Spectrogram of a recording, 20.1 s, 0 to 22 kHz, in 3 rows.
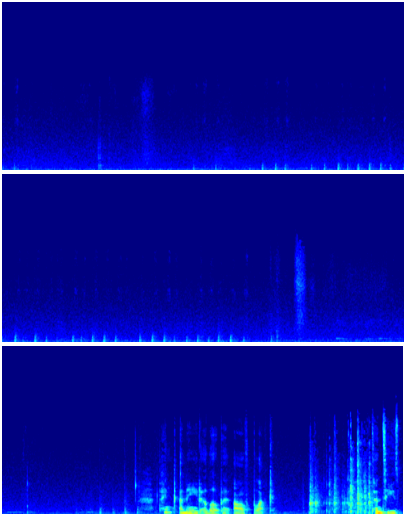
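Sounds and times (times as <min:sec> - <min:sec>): pencil scratching on paper: 0:00.0 - 0:01.0, 0:02.5 - 0:10.9.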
